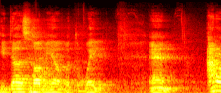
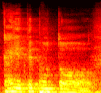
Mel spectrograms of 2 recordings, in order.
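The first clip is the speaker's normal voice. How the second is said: mock cussing out; 4 semitones higher, slower than usual. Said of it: "He cusses him out".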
